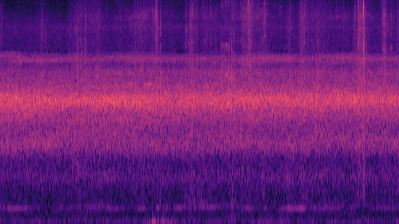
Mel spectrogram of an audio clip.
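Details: Frogs calling en masse beside the fence in front of a house just after rain stopped, a sign the rainy season is coming; a dense, continuous high chorus with low notes repeated throughout and occasional clicks.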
